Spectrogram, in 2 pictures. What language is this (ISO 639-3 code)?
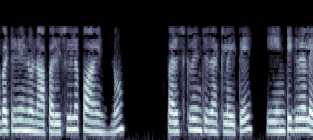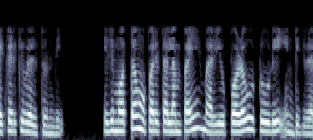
tel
